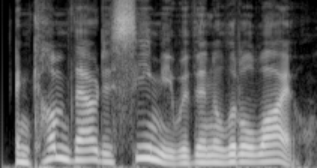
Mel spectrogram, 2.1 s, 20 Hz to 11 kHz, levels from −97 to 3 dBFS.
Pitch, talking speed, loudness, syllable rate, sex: 160 Hz, 285 wpm, -18 LUFS, 6.8 syllables/s, male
